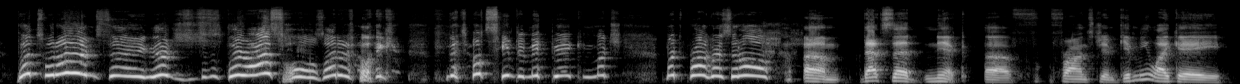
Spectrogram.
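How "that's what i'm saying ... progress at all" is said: shrill, very high, loud put-on character voice. Voicing Chili stepping in to agree: Chili character voice. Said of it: "all these fucking voices".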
